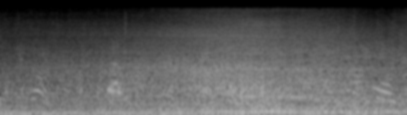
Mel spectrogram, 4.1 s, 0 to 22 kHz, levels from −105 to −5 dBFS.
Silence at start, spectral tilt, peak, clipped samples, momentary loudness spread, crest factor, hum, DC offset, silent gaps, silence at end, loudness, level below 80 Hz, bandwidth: 0 s; -5.5 dB/octave; -22 dBFS; under 0.1%; 9 LU; 16 dB; none; under 0.1%; none; 0 s; -38 LUFS; -46 dBFS; 16.5 kHz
